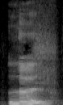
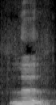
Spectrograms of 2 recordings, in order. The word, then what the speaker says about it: 를: pronounce it like this, leul, leul. So all you do is touch up, leul, leul, leul. So you touch and then go back, leul, okay, leul.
